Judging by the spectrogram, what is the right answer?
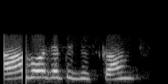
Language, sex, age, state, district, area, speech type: Maithili, female, 60+, Bihar, Sitamarhi, rural, conversation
